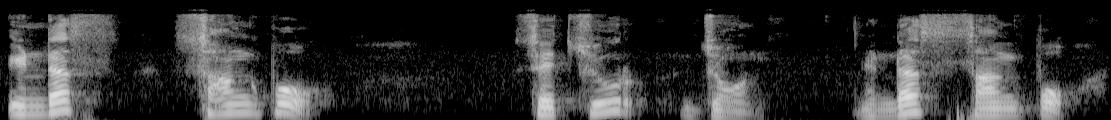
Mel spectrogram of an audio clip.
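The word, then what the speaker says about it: Tsangpo: सांगपो सेचर zone Indus सांगपो सांगपो में टी जो है वो साइलेंट रहता है इसलिए टी आ रहा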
